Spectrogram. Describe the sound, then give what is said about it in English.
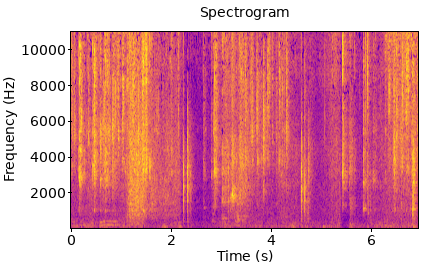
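Two six-sided dice rattle and clatter across a hard tabletop in a quick series of sharp little clicks, rolled for a game check, with people murmuring in the background. “Just one dice, or? 2d6 plus your wisdom modifier.”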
